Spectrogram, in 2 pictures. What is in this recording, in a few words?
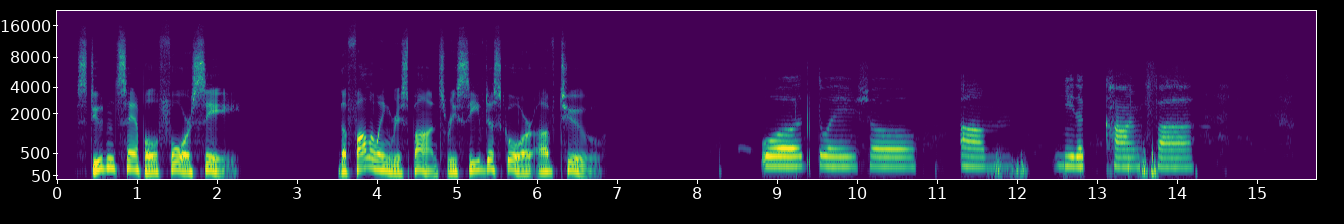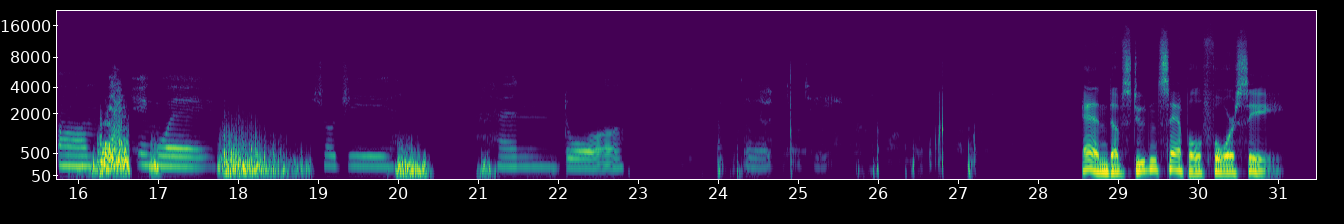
chinese conversation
